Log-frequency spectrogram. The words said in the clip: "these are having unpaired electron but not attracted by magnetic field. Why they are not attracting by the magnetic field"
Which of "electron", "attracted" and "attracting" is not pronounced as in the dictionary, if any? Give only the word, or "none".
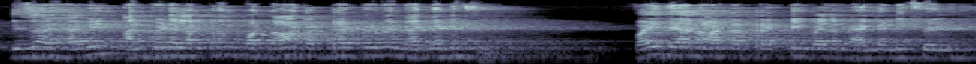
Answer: none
